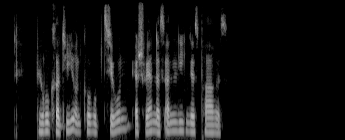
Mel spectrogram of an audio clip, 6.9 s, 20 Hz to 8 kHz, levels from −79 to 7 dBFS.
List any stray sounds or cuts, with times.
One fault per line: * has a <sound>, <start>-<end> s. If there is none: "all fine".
all fine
